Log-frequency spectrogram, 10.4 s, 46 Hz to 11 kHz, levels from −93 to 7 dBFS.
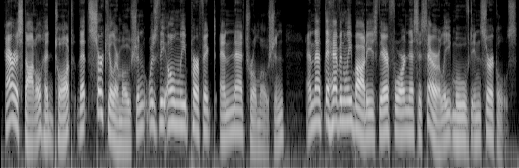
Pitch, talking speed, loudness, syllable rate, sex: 145 Hz, 135 wpm, -19 LUFS, 4.8 syllables/s, male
